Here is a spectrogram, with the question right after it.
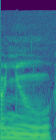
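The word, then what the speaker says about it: Nu: Mimochodem to, že se jmenuje Omikron, je zajímavý, protože správně se měl jmenovat ní, to bylo to řecké písmeno, které následovalo. To se v anglické literaci vyslovuje jako new a to přišlo jako, že by to vypadalo, že ten nový virus, což není.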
